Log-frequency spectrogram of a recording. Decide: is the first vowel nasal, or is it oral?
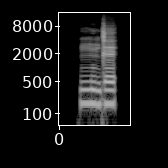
nasal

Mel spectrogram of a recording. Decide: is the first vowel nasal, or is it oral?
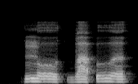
oral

